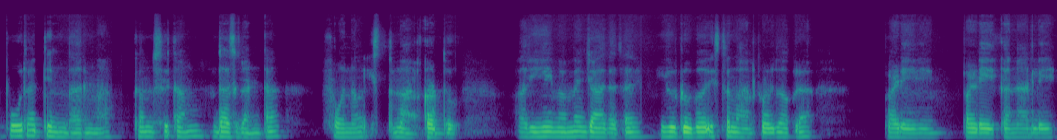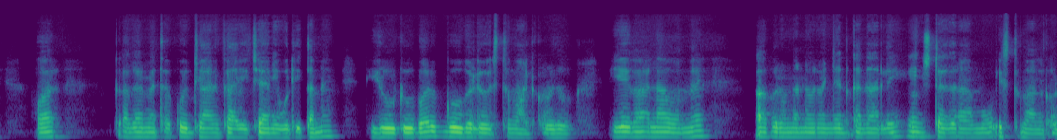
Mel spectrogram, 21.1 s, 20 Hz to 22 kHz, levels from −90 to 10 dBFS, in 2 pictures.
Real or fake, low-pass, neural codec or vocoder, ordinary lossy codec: fake; 14.4 kHz; codec, 32 kHz, 1.9 kbps, SNAC; none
